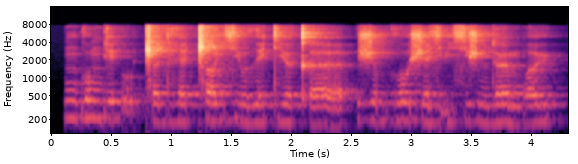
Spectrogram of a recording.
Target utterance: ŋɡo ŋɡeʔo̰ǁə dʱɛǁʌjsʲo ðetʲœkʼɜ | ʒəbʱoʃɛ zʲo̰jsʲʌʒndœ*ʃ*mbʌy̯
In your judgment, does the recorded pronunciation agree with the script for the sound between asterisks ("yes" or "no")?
no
